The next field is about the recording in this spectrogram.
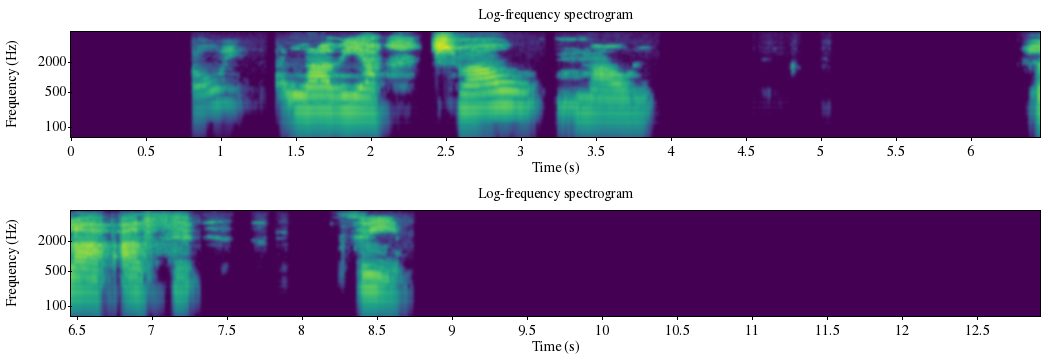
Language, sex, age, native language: Icelandic, female, 7, Icelandic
